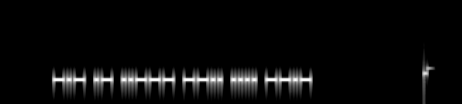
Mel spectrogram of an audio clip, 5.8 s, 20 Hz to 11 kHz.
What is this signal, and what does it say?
Morse code, heard as a keyed tone, about 27 wpm, 700 Hz. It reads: KA2ZHQ
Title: USA Call Signs - 6 Characters - 3x Character Spacing - 28wpm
